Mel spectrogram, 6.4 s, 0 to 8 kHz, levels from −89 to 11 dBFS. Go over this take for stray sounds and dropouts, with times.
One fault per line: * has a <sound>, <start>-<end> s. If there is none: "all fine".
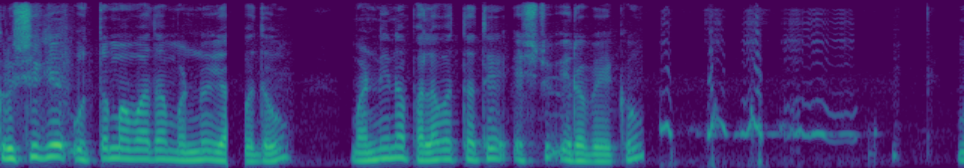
* has a dropout, 1.5-1.6 s
* has a bark, 4.4-5.9 s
